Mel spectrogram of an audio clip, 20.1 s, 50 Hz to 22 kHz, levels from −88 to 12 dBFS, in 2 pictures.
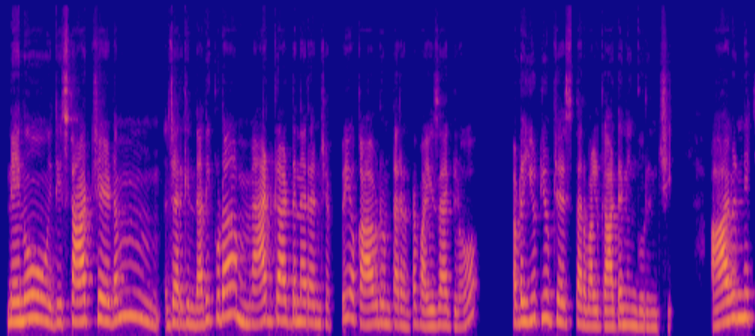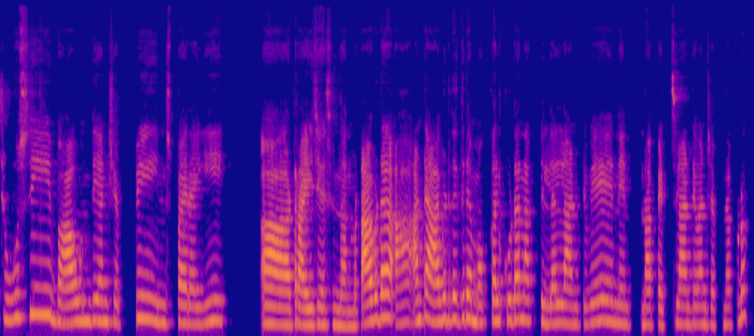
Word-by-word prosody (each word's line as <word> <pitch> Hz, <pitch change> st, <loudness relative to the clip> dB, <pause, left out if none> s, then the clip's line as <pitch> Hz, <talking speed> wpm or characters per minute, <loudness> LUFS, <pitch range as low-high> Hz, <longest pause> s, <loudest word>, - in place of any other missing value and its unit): నేను 230 Hz, +2 st, +5 dB, 0.3 s
ఇది 210 Hz, +1 st, -5 dB
స్టార్ట్ 240 Hz, +1 st, +5 dB
చేయడం 245 Hz, 0 st, +2 dB, 0.7 s
జరిగింది. 205 Hz, -2 st, -1 dB
అది 245 Hz, -, -3 dB
కూడా 280 Hz, +2 st, +3 dB, 0.3 s
మ్యాట్ 235 Hz, +4 st, +3 dB
గార్డెనర్ 235 Hz, -2 st, +1 dB
అని 205 Hz, -1 st, -6 dB
చెప్పి 205 Hz, +7 st, -10 dB
ఒకావిడ 205 Hz, -1 st, +2 dB
ఉంటారంట 195 Hz, -2 st, -5 dB
వైజాగ్‌లో. 180 Hz, 0 st, -3 dB, 0.6 s
ఆవిడ 230 Hz, +1 st, +2 dB
యూట్యూబ్ 265 Hz, 0 st, -2 dB
చేస్తారు 215 Hz, -3 st, -2 dB
వాళ్ళు 180 Hz, 0 st, -2 dB
గార్డెనింగ్ 185 Hz, +1 st, 0 dB
గురించి. 170 Hz, -1 st, -9 dB, 0.7 s
ఆవిడ్ని 270 Hz, +4 st, +4 dB
చూసి 275 Hz, +5 st, -2 dB, 0.3 s
బావుంది 230 Hz, +3 st, +2 dB
అని 230 Hz, 0 st, -1 dB
చెప్పి 225 Hz, +5 st, -5 dB, 0.2 s
ఇన్స్‌పైర్ 215 Hz, -1 st, -3 dB
అయ్యి. 215 Hz, +4 st, -4 dB, 0.7 s
ఆహ్, 200 Hz, -2 st, +7 dB
ట్రై 195 Hz, -2 st, +4 dB
చేసిందనమాట. 185 Hz, -3 st, -4 dB
ఆవిడ 255 Hz, +4 st, +4 dB, 0.2 s
ఆహ్, 220 Hz, +1 st, -3 dB
అంటే 250 Hz, +4 st, +1 dB
ఆవిడ 240 Hz, +2 st, +2 dB
దగ్గరె, 265 Hz, +2 st, 0 dB
"మొక్కలు 215 Hz, +2 st, -2 dB
కూడా 245 Hz, +1 st, +2 dB
నాకు 245 Hz, 0 st, -4 dB
పిల్లలు 210 Hz, 0 st, -3 dB
లాంటివే 200 Hz, +2 st, -5 dB, 0.3 s
నేను 205 Hz, -2 st, -7 dB, 0.2 s
నా 195 Hz, -, +2 dB
పెట్స్ 190 Hz, +2 st, -6 dB
లాంటివని" 200 Hz, 0 st, -4 dB
చెప్పినప్పుడు, 195 Hz, +8 st, -8 dB
215 Hz, 135 wpm, -23 LUFS, 195-240 Hz, 0.7 s, ఆహ్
